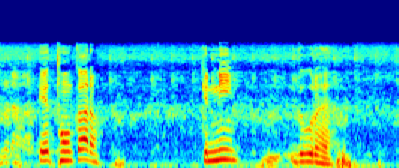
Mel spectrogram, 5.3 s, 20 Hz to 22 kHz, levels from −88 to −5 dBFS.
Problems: background conversations at intervals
